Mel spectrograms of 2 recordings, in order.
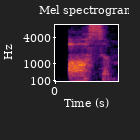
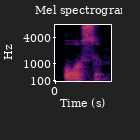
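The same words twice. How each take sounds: First: "awesome" imitated as the Americanised take, starting "ah"; American "awesome". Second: "Awesome" as the British correction, starting "aw", softer. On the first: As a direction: say "awesome" with an open American "ah" vowel. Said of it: "You become an American". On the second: Retold or imitated. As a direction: say "Awesome" with a rounded British "aw" vowel. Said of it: "how are you supposed to say it".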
